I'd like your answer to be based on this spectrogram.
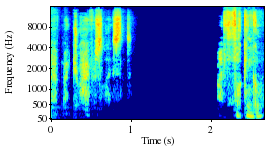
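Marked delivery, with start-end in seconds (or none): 0.0-1.0 near-whispered, kept very low-key. Retelling a friend's quiet admission about his license: imitating someone saying it low key. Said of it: "just really low key".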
